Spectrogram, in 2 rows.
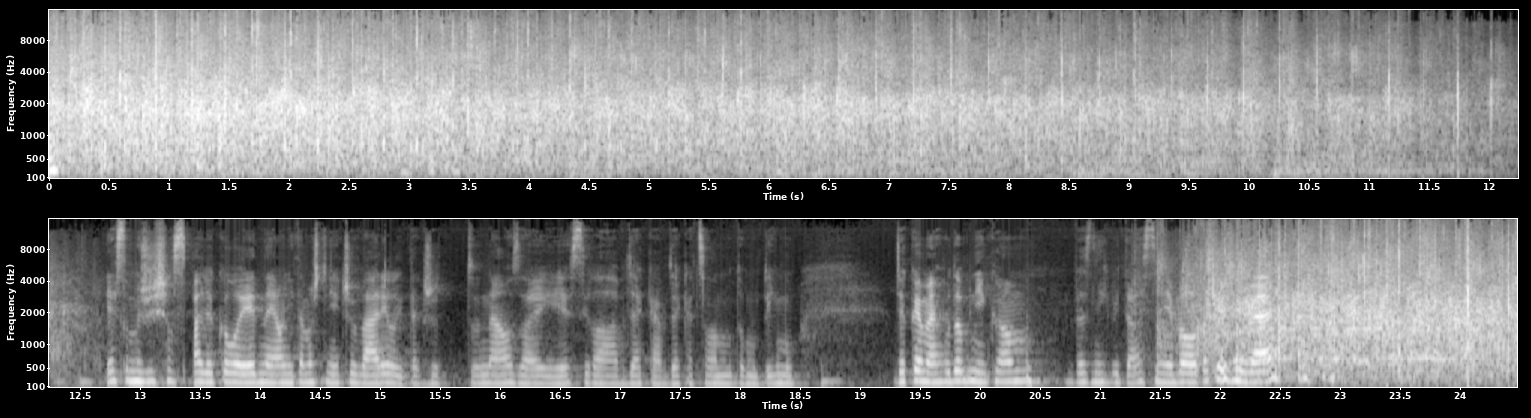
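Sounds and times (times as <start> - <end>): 
large audience applause: 0.0 - 12.6, 21.4 - 24.4
speech: 12.8 - 23.0.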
